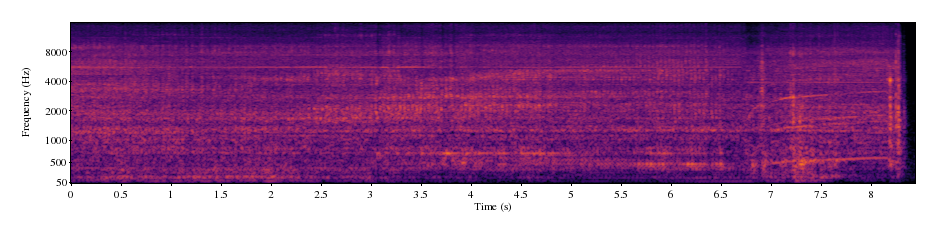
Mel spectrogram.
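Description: Cordless drill running at full speed, spinning a wooden dowel through the cutting hole of a dowel-making jig: a steady motor whine over the rough scraping of wood being cut. The jig's blade is tearing chunks out of the wood rather than turning a clean dowel.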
